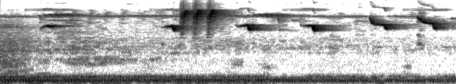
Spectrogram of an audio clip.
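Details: Fighting-style pastol lure song of a white-rumped shama, used to provoke other shamas into singing: a series of short, high, clear whistled notes, a quick triple burst in the middle, over a steady low hum.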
